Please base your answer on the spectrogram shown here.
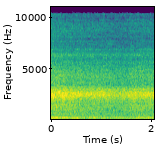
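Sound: white noise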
